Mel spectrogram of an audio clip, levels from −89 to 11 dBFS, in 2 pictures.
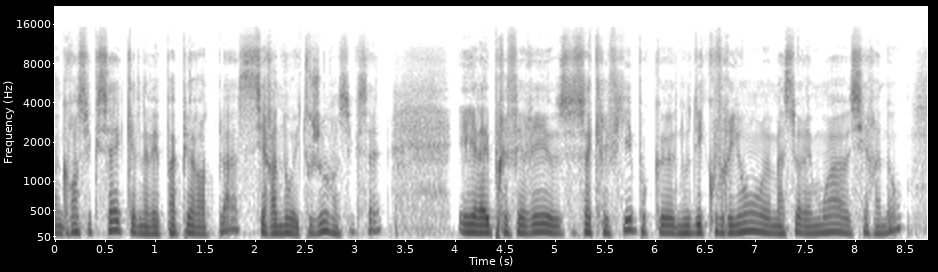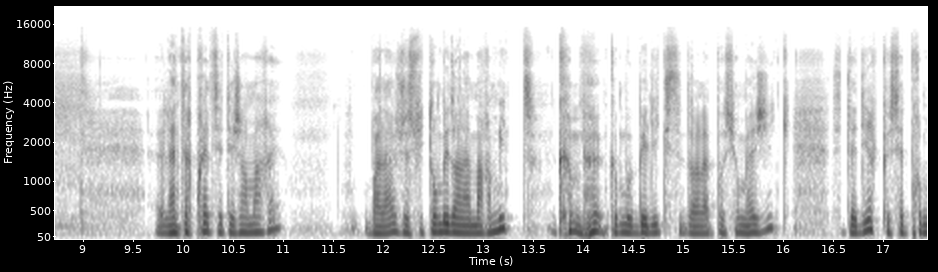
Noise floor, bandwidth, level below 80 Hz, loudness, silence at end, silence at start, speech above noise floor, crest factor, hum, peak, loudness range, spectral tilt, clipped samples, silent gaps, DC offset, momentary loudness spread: -61 dBFS; 13.5 kHz; -60 dBFS; -27 LUFS; 0 s; 0 s; 34 dB; 18 dB; none; -8 dBFS; 4 LU; -6.5 dB/octave; under 0.1%; none; under 0.1%; 14 LU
